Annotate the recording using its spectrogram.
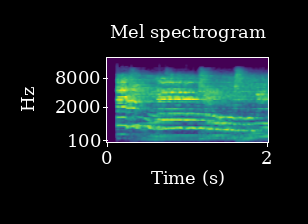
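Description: Women singing karaoke into microphones over a recorded backing track, the voice holding long notes that bend in pitch. It starts abruptly just as the sound begins.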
